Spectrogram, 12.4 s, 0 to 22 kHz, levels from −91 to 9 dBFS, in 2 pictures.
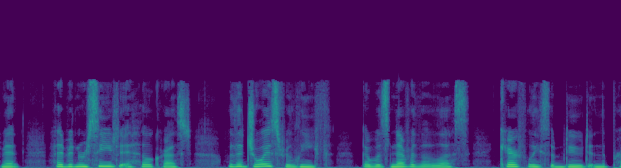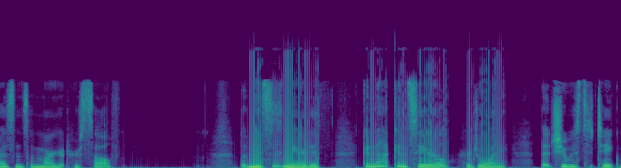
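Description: A speech clip with a block size mismatch (truncated) from 7.32 to 11.39 s. Over that stretch a steady buzz sits under the speech at about 47 Hz. The speech also runs fast, about 1.12 times normal speed, yet keeps its natural timbre. One stage hands over longer blocks than the next one takes in. The tail of each block is dropped, and each cut adds a click at the block rate. The rate fits a 1024-sample read.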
